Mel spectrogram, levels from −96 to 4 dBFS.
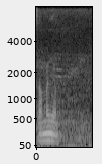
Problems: constant background noise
